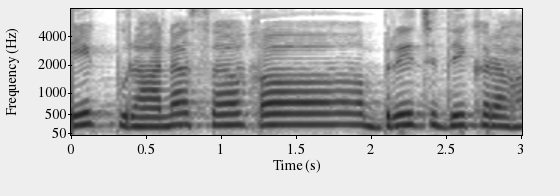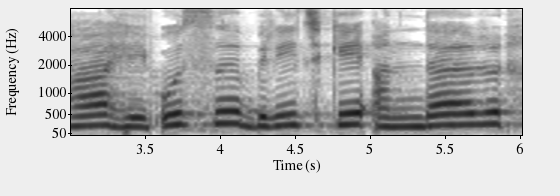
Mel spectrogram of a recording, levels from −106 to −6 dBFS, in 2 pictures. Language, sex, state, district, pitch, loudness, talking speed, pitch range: Hindi, female, Maharashtra, Pune, 255 Hz, -26 LUFS, 120 wpm, 230-260 Hz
